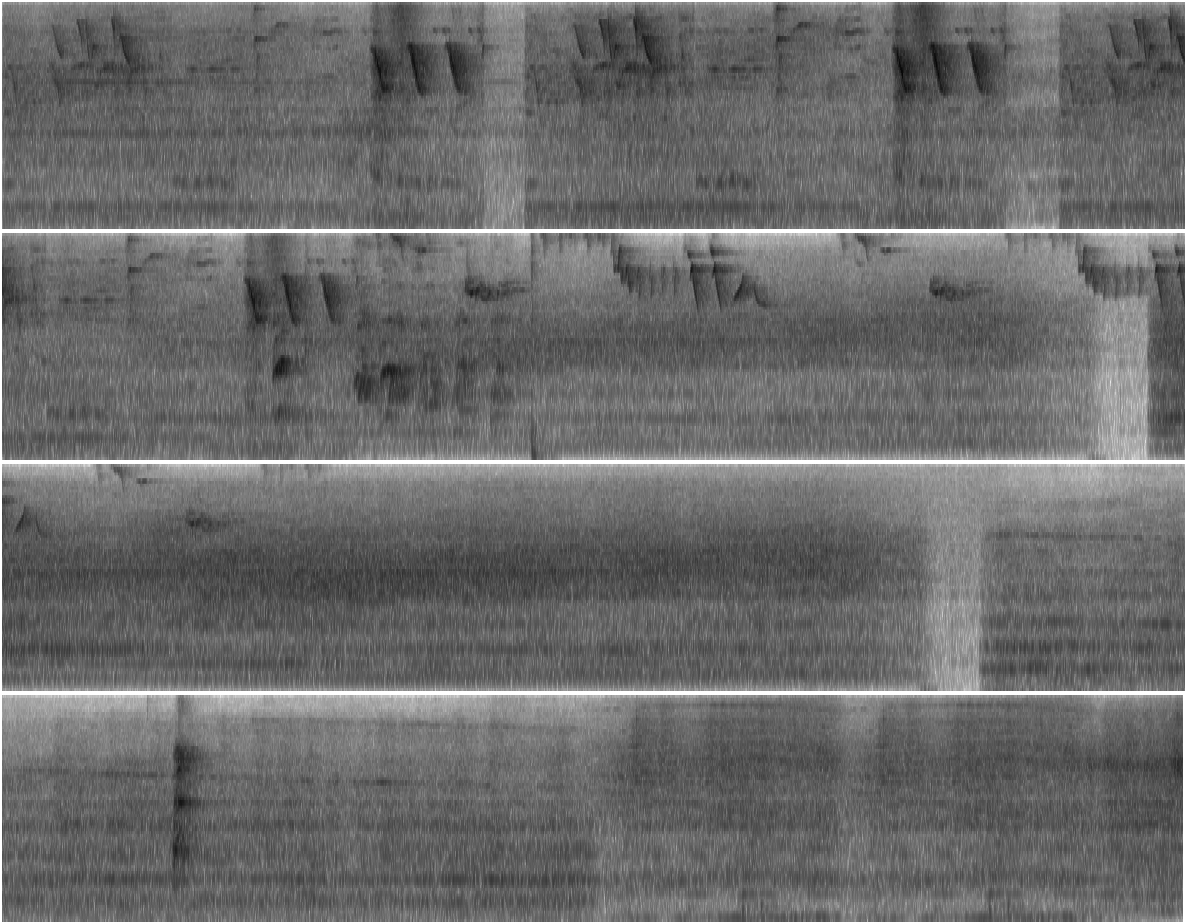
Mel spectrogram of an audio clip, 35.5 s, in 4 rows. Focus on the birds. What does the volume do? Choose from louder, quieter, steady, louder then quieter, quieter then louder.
quieter.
